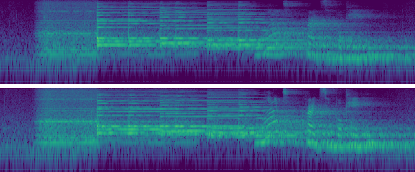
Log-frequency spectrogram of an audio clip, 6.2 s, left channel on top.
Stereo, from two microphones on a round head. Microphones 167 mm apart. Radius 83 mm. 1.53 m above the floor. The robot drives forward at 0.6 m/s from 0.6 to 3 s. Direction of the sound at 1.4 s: 25° left (ahead or behind).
